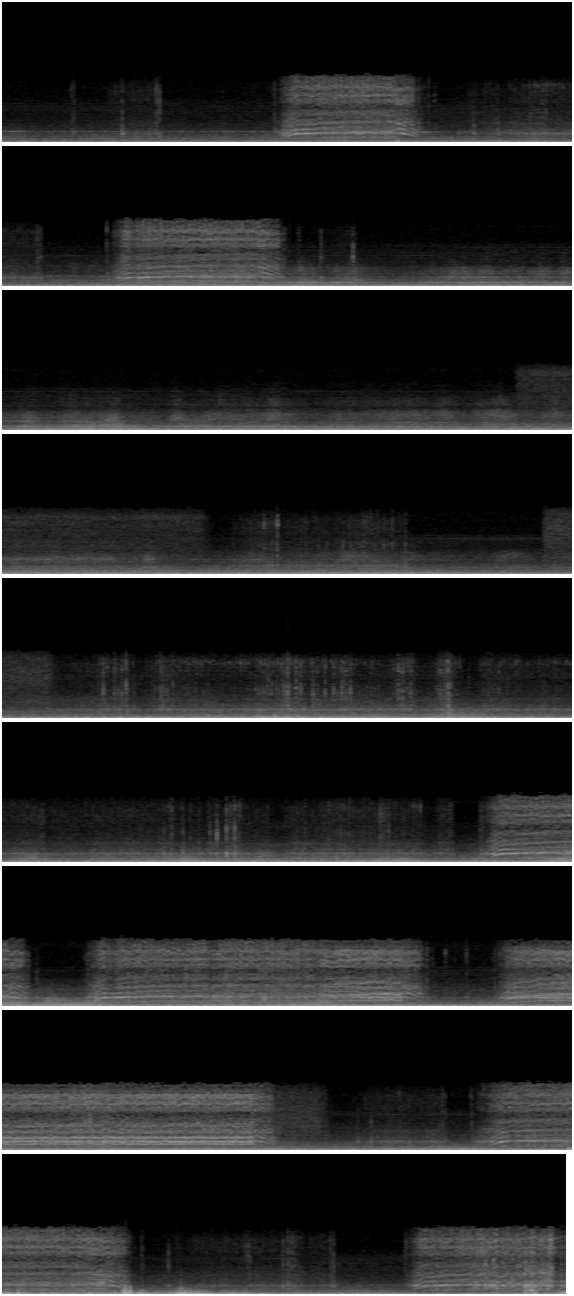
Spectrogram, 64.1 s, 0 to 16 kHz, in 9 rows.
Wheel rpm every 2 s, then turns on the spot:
0, 20, 90, 10, 90, 40, 0, 0, 0, 0, 0, 0, 10, 0, 10, 20, 20, 10, 20, 30, 20, 100, 140, 150, 70, 160, 90, 10, 130, 50, 10, 110.
6-8 10-12 24-26 28-40 58-62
